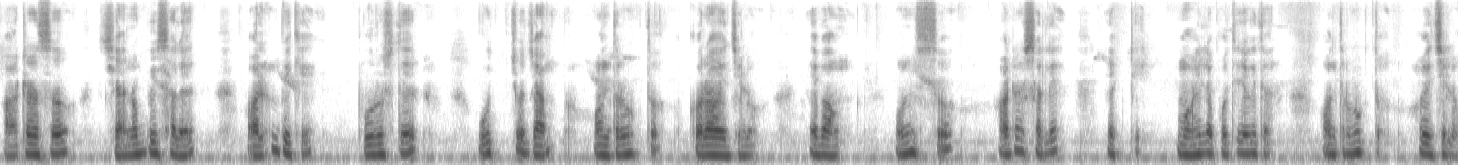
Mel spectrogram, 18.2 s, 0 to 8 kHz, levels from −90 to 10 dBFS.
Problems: constant background noise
